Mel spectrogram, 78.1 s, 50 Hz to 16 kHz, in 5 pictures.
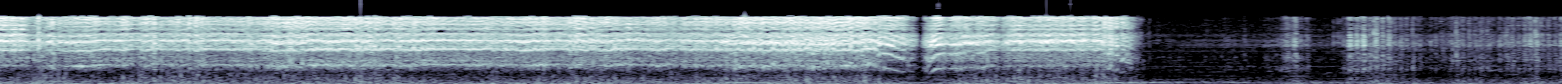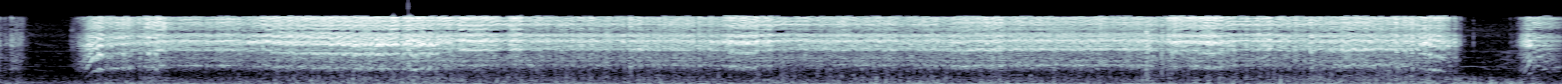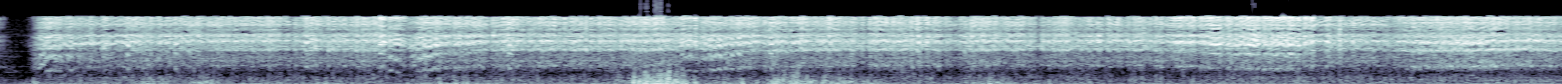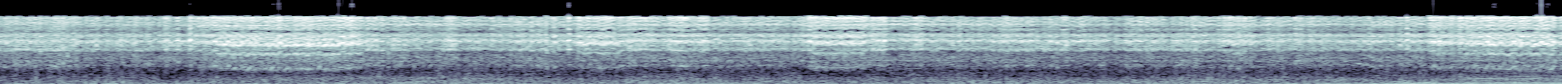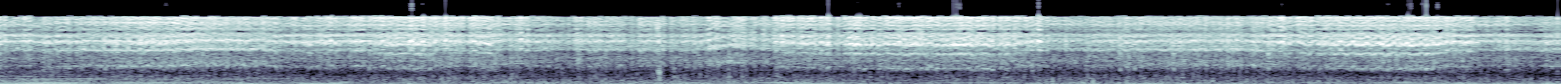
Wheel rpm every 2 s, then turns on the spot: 220, 230, 230, 230, 170, 150, 10, 20, 110, 220, 230, 230, 230, 230, 220, 70, 200, 180, 210, 210, 230, 230, 220, 220, 230, 230, 230, 230, 230, 230, 230, 220, 230, 220, 230, 220, 220, 220, 210.
12-16 30-32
